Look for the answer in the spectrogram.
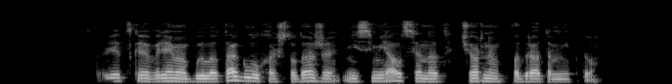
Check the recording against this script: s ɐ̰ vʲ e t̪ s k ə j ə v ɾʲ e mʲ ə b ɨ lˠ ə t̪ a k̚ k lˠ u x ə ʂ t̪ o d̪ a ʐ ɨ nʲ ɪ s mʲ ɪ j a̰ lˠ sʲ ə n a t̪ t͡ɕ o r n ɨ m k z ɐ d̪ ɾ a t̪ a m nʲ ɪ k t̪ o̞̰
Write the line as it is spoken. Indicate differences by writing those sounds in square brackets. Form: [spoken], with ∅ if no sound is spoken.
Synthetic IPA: s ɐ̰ vʲ e t̪ s k ə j ə v ɾʲ e mʲ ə b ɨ lˠ ə t̪ a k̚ [ɡ] lˠ u x ə ʂ t̪ o d̪ a ʐ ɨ nʲ ɪ s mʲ ɪ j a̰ lˠ sʲ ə n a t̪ t͡ɕ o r n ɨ m k [v] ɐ d̪ ɾ a t̪ [ə] m nʲ ɪ k t̪ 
